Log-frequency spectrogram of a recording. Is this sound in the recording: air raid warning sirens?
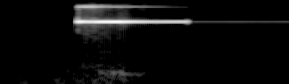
no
